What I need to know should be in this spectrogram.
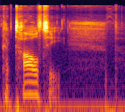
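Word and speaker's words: קָטַלְתִּי: cataly notice here that the light consonantal endings the accent recedes to the previous syllable that's why I'm pronouncing it cataly all the light consonantal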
